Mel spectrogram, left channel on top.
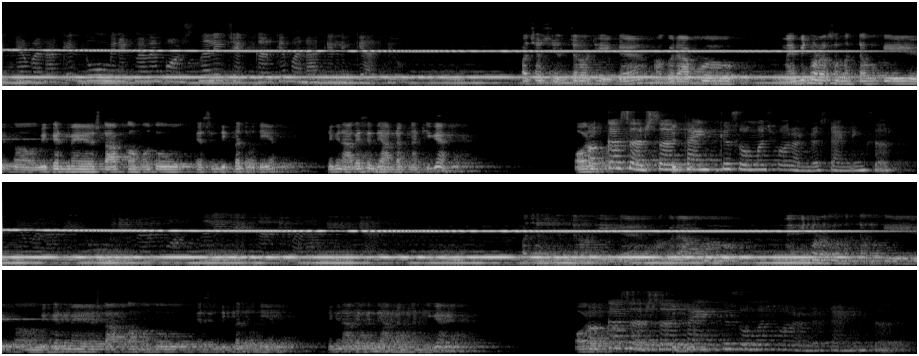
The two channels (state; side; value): quieter; left; 3.2 dB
